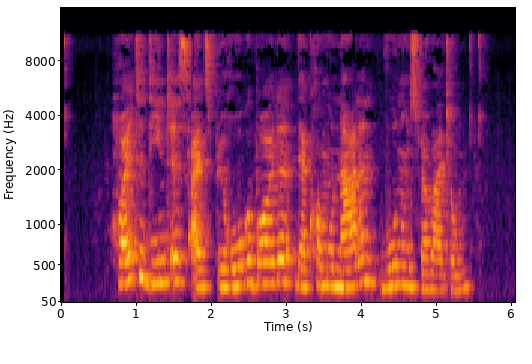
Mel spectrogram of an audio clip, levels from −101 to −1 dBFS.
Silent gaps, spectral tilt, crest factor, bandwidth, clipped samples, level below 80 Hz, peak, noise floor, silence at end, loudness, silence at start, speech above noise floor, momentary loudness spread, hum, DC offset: none; -4 dB/octave; 18 dB; 11.5 kHz; under 0.1%; -66 dBFS; -4 dBFS; -68 dBFS; 0.6 s; -20 LUFS; 0.7 s; 48 dB; 10 LU; none; under 0.1%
